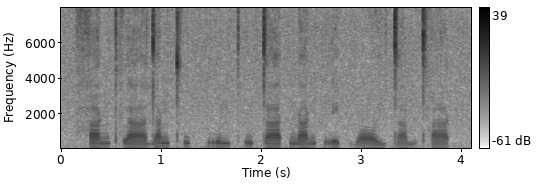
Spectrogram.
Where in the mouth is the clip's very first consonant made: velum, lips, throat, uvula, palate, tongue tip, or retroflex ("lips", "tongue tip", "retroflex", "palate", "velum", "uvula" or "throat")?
throat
